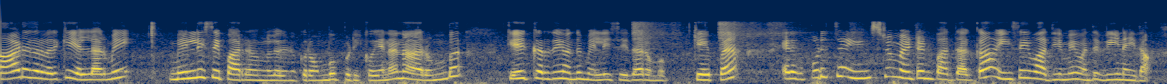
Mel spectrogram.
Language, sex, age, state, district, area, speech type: Tamil, female, 30-45, Tamil Nadu, Tiruvallur, urban, spontaneous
